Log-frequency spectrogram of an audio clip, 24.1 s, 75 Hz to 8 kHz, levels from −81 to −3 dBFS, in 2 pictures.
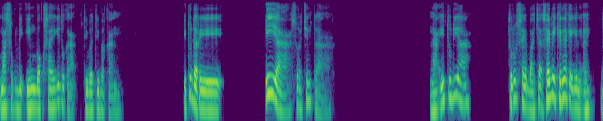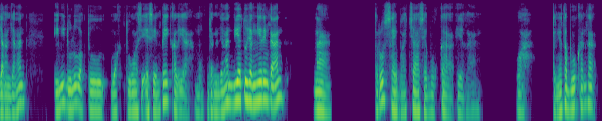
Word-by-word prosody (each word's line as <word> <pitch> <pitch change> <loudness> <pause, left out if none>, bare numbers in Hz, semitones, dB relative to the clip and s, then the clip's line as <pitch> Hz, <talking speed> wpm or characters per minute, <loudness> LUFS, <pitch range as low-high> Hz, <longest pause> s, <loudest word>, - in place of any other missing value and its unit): masuk 125 +1 -1
di 125 +1 -2
inbox 125 -1 +2
saya 130 -1 +1
gitu 145 0 -2
Kak, - - -11
tiba-tiba 115 -1 -2
kan. 100 +1 -10 1.3
Itu 200 - -1
dari 120 -7 +5 0.9
iya, 125 - +4
surat 130 -2 -6
cinta. 160 -12 -7 2.0
Nah 110 0 0
itu 170 +5 +1
dia. 165 -6 0 0.8
Terus 170 +5 +2
saya 150 - +4
baca 115 +5 -1
saya 135 +6 +6
mikirnya 180 -1 +4
kayak 135 -6 +2
gini, 115 - -2
"Eh, 120 +1 -1 0.2
jangan-jangan 105 +8 -1 0.6
ini 130 +6 +2
dulu 135 +3 +1
waktu 120 +1 -4 0.4
waktu 110 +1 -7
masih 115 0 -2
SMP 115 +10 0
kali 110 -9 -4
ya?" 95 - -12
Mu 105 -2 -10
jangan-jangan 115 +7 -1
dia 170 +1 +7
tuh 170 -1 +6
yang 155 - +5
ngirim 170 0 +6
kan, 150 +3 +4 0.7
nah 115 -4 +2 0.9
terus 165 +3 0
saya 115 -3 0
baca 110 +3 -3
saya 100 -3 -3
buka 100 -2 -6
ya 100 -1 -5
kan, 100 +2 -15 0.8
wah - - -7 0.5
ternyata 110 +7 -1
bukan 135 +3 -1
Kak, 140 -2 -1
125 Hz, 130 wpm, -23 LUFS, 110-150 Hz, 2.0 s, dia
